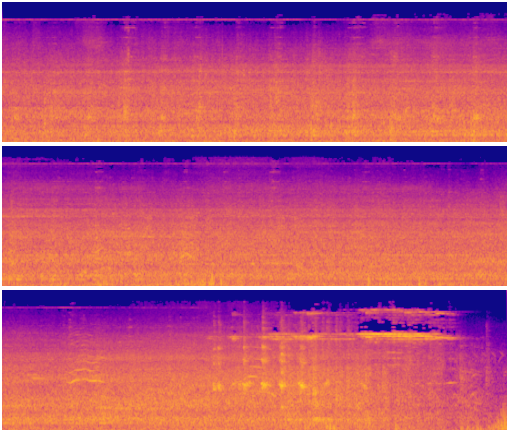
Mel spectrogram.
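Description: Passenger carriages of a heritage train rolling past on the track, with a steady rumble and clatter of wheels. High-pitched metallic squealing comes in near the end and is the loudest part, as the last carriages and van go by.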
